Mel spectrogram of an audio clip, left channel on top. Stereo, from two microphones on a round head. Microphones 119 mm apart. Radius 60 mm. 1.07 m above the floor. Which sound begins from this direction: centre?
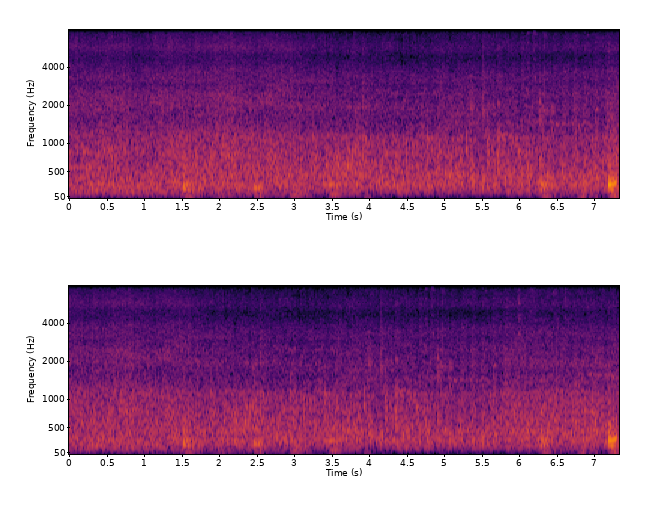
Footsteps, at 1.5 s.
